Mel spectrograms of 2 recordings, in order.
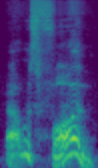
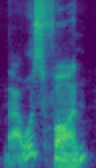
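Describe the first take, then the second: First: Bright pitch jump on fun; gleeful, reacting to a fun reveal; excited. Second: Said in the usual way. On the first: Real, not acted. Host to chat, thrilled at the reveal, excited.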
